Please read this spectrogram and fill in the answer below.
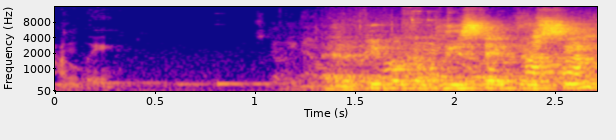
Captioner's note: audience murmur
